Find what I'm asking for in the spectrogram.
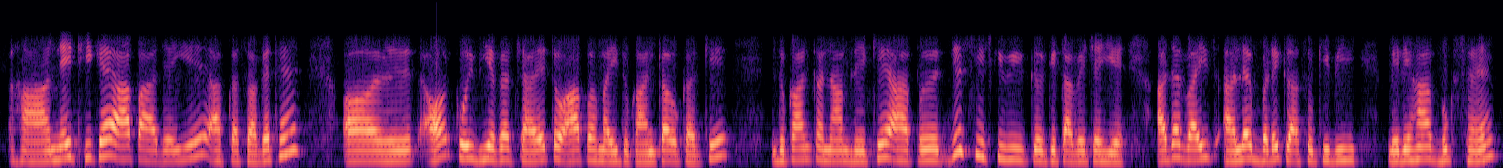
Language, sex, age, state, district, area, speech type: Hindi, female, 60+, Uttar Pradesh, Hardoi, rural, conversation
